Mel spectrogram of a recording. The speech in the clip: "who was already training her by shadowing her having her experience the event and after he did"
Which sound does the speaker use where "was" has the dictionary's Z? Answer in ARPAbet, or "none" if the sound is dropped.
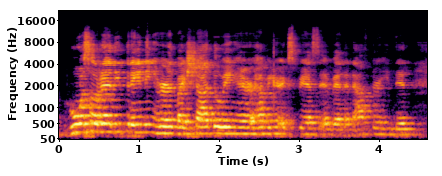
S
